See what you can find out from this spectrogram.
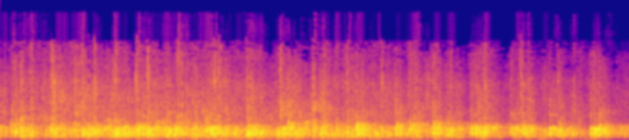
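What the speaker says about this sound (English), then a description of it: "big round of applause for these guys" Loud, dense audience applause for a panel at a football law and administration career discussion, a continuous close crowd clapping held steadily throughout.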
